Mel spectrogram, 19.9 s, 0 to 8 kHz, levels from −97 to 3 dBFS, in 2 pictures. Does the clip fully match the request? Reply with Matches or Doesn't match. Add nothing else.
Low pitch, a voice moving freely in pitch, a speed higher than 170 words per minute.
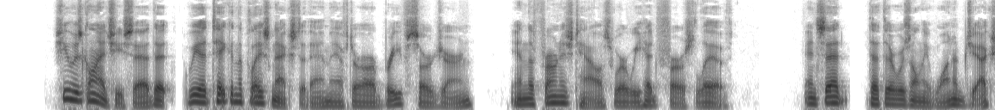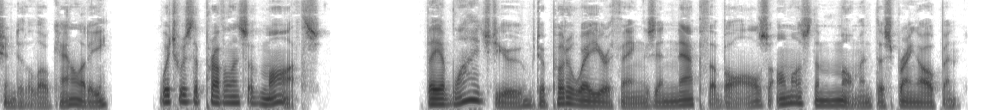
Matches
